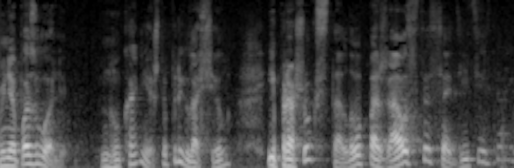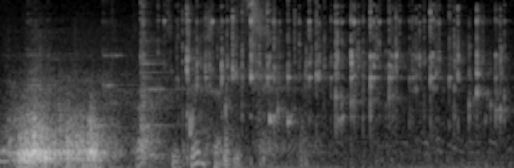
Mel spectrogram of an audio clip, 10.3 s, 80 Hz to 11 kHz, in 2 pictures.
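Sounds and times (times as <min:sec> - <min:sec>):
speech: 0:00.0 - 0:05.8, 0:07.0 - 0:08.0
spoons clinking against cups while sugar is stirred into drinks: 0:06.2 - 0:10.2.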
